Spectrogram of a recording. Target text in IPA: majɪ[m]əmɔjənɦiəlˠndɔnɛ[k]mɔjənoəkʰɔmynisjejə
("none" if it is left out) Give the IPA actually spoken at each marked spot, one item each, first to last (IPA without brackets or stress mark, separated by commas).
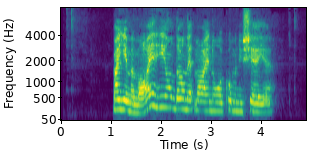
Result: m, t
